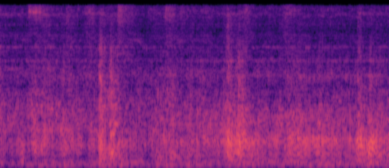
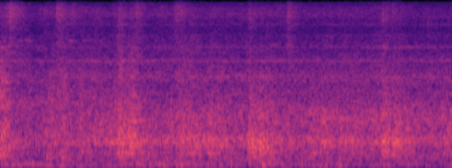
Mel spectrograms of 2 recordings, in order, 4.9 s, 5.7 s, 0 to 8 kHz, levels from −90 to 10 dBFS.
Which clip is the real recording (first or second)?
second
